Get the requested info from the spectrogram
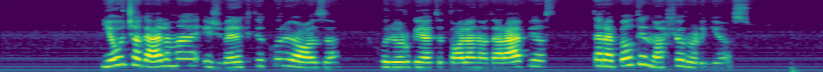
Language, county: Lithuanian, Kaunas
